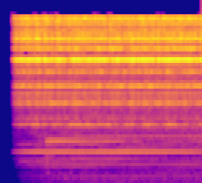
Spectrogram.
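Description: A sustained electronic chord of steady bell-like tones that starts suddenly, with a higher note joining about half a second in, held without change until near the end.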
